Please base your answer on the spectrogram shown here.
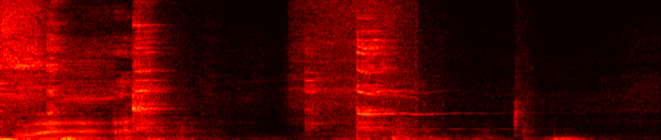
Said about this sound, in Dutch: nou, dan proosten toch? Ja, dan proosten. Ja. Proost. Cheers! Cheers!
